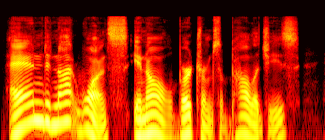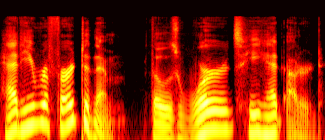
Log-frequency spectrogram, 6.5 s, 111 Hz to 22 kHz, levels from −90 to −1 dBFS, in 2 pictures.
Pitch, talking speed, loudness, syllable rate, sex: 140 Hz, 150 wpm, -18 LUFS, 4.5 syllables/s, male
